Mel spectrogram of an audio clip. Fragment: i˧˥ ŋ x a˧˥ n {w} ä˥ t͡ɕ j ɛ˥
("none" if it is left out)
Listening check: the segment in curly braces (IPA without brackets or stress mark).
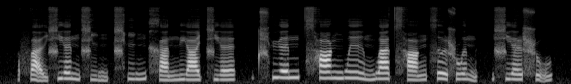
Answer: j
